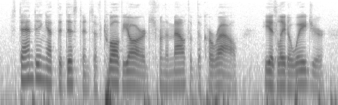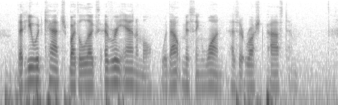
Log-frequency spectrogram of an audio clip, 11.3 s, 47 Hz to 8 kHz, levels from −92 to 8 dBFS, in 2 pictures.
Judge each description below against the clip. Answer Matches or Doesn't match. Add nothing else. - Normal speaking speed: Matches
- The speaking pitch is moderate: Doesn't match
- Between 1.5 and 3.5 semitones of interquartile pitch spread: Matches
